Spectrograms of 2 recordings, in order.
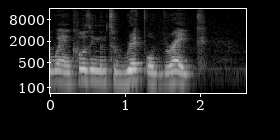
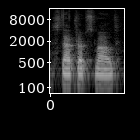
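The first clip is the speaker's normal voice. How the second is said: usual speaking voice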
